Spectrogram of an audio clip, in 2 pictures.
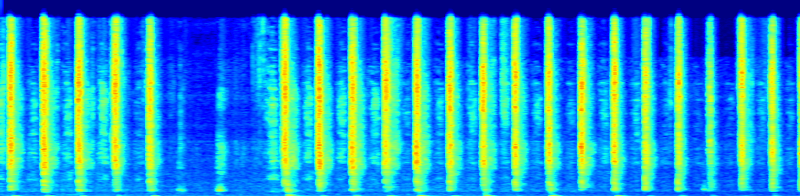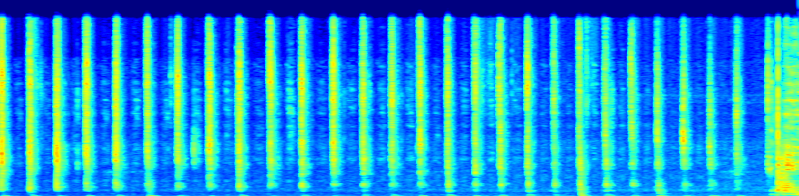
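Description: A chef's knife slices through a bunch of chives on a cutting board in a fast, steady rhythm of crisp taps, dozens of evenly spaced cuts close up with no talking.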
